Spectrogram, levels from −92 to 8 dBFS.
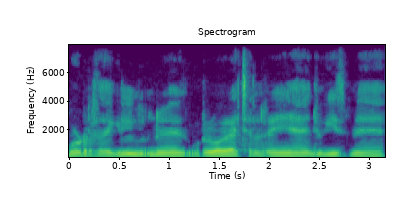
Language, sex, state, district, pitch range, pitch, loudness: Hindi, male, Uttar Pradesh, Etah, 100-105 Hz, 100 Hz, -15 LUFS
